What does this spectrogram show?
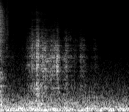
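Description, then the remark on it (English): Cannon fire rolls in as a deep, sustained rumble with a few muffled bursts layered through it, steady and fairly loud for the full two seconds, with no voices. “A cannon!”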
